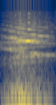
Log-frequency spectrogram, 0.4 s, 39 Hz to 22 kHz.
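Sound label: teleport; Unreal; Firestorm 2014; FSPack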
